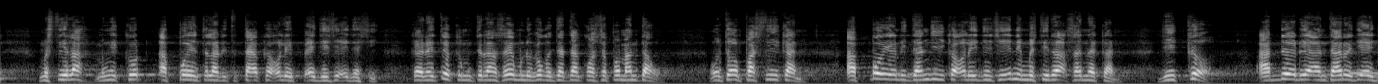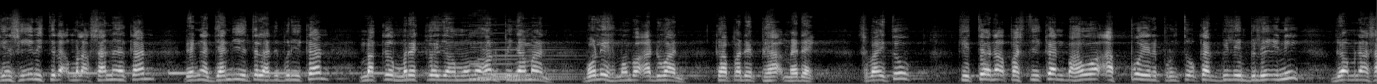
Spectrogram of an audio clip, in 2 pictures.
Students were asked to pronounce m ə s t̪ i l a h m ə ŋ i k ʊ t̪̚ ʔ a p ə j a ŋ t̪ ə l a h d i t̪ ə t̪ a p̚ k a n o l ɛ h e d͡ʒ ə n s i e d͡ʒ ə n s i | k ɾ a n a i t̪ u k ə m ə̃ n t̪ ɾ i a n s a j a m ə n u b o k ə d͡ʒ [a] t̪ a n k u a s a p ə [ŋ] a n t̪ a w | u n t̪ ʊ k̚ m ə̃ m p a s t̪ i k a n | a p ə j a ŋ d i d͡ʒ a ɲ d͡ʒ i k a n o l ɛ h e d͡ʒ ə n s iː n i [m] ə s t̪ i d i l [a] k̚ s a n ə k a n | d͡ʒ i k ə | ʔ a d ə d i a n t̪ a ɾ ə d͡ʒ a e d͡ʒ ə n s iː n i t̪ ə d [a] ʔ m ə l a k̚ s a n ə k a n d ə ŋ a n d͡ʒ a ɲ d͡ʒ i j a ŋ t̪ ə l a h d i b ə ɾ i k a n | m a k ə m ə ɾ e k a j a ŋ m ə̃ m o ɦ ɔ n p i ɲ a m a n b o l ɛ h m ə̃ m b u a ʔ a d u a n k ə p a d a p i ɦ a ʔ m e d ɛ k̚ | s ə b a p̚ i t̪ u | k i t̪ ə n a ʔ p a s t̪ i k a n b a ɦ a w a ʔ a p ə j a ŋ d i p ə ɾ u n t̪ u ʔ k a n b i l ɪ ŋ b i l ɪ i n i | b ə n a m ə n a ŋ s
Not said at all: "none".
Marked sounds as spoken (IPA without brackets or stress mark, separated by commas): a, m, m, a, a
